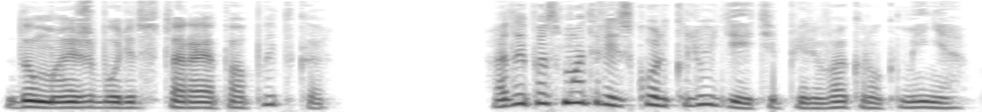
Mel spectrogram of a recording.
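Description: A man voicing a kind, earnest older teacher, speaking gently in an audiobook. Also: a little high, expressive, moderate pace, no echo, clean studio sound. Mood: gentle.

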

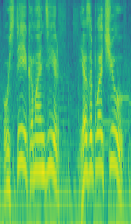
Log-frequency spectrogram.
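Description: A panicked crime boss shouts and pleads his way forward, as a male reader puts him on. His voice rides high and strained as he bargains and offers bribes. It is an audiobook scene with faint music underneath. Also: expressive, normal speed. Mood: frantic pleading.

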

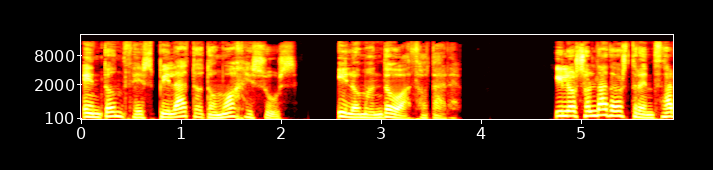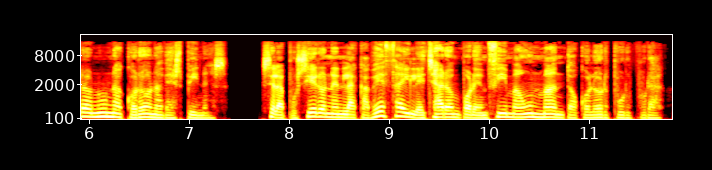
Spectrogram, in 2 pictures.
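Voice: mid-range voice, animated, moderate pace, warm tone, dry recording. Spain Spanish scripture reader, dry sound. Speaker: Gospel reader. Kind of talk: scripture reading.

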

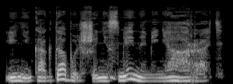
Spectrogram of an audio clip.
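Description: A woman voicing a spirited, quick-tempered young woman in love, who speaks in an emotional, sharp way. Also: deep voice, husky, no room sound, studio quality.

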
